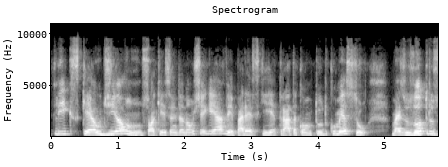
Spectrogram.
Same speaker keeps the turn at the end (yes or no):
yes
